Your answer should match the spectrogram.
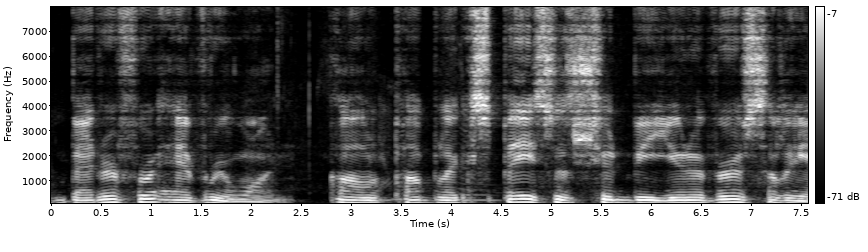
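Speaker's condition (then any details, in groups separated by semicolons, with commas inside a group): Cerebral palsy, speech-generating device; power wheelchair user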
